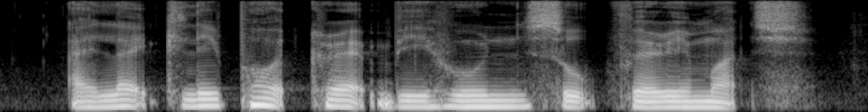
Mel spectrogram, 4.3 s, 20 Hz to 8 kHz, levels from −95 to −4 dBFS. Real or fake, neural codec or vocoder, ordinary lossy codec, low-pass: real; none; none; none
